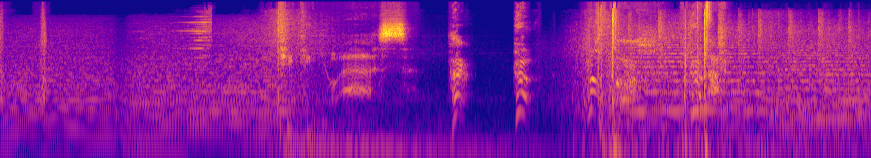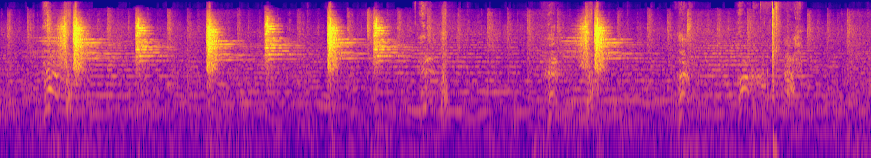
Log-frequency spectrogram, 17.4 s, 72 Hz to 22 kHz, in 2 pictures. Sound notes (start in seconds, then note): 0.1 dramatic music; 5.8 dramatic music; 9.1 swords clanking; 13.0 dramatic music; 14.1 swords clanking; 17.2 dramatic music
